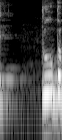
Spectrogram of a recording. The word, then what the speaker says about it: tube: टी से देखिए, टी से मैंने आपको बताया आधा ट का प्रयोग करेंगे, और UBE इसका उच्चारण यूब के रूप में करेंगे। जी हाँ दोस्तों, तो हो जाएगा ट्यूब।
